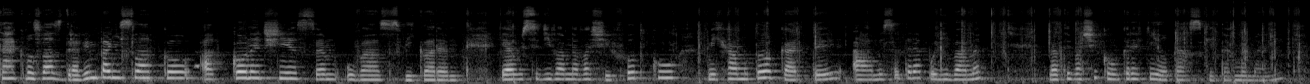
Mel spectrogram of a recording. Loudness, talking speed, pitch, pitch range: -28 LUFS, 165 wpm, 245 Hz, 220-285 Hz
